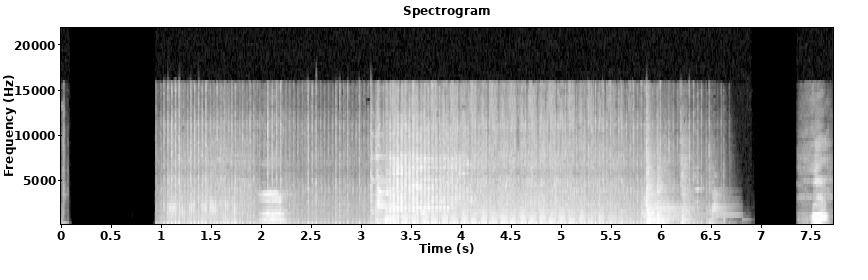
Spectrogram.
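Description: A lawn mower engine runs.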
